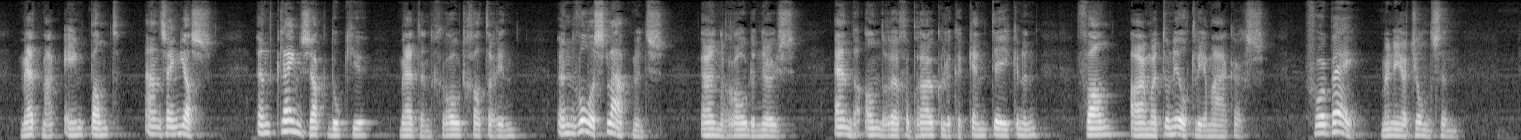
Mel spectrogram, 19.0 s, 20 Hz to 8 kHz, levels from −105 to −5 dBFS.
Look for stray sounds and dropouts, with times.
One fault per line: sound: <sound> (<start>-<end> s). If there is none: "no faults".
no faults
